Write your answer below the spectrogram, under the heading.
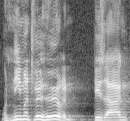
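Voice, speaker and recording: A man delivers a sermon in a bright, forceful voice that sits a little high for a man. He reads scripture and then explains it, putting question after question to his listeners. He moves between raised emphasis and soft, low remarks. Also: lively intonation, normal speed. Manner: asks the listeners many rhetorical questions. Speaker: preacher.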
